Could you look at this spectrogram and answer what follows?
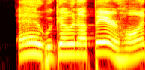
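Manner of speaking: shrill, very high, loud hometown twang accent. Mocking how people talk in Baltimore: Baltimore accent. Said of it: "Baltimore just has the worst accent".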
